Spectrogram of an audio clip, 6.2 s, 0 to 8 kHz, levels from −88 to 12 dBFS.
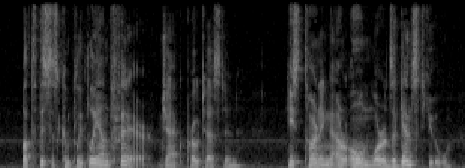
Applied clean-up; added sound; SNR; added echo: none; none; none; none.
